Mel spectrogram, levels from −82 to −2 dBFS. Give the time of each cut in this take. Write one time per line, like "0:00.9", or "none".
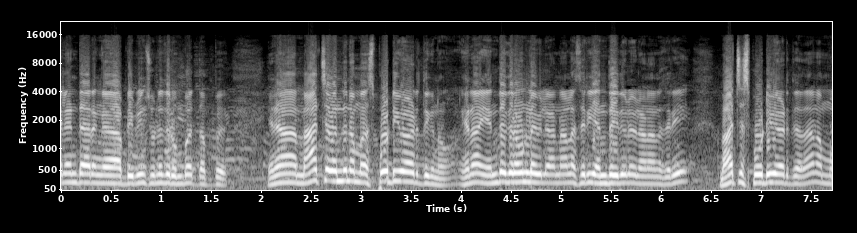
none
